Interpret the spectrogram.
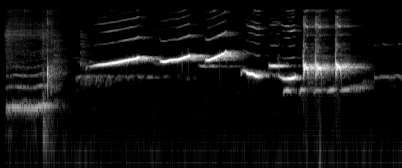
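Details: White-rumped shama song used as a lure to provoke rivals: a low whistle, then long rising and falling whistled phrases around mid-high pitch, ending in buzzy trilled bursts.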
